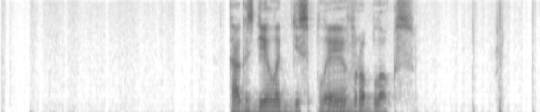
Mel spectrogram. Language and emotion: Russian, neutral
